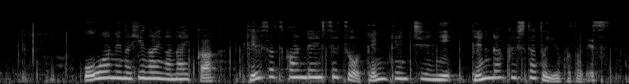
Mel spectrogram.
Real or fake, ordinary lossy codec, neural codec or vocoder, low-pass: fake; none; codec, 16 kHz, 8 kbps, FreqCodec, smaller model; none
